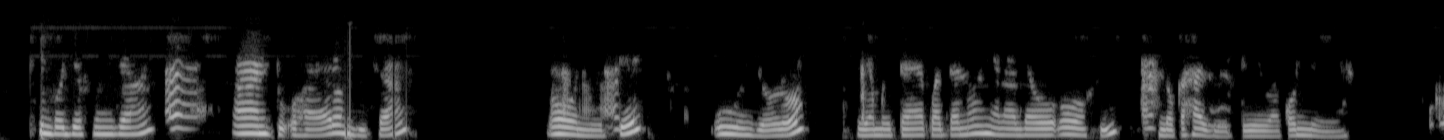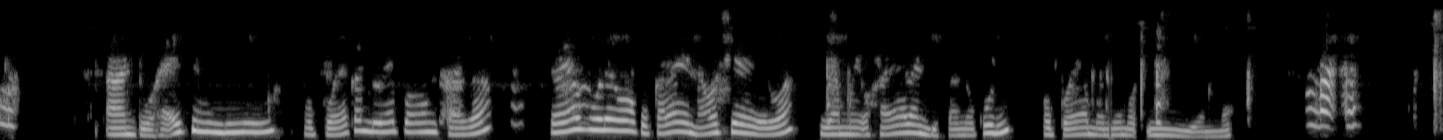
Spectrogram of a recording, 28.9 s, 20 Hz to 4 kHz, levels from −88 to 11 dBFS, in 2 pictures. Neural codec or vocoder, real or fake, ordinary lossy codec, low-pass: none; real; MP3, 32 kbps; 3.6 kHz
